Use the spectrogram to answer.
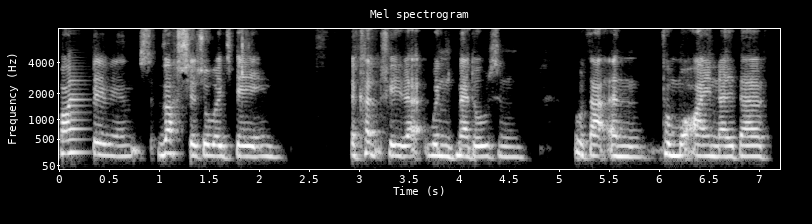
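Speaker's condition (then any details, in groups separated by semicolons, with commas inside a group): Deafness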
